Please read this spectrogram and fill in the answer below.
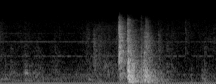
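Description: A door thudding once, loudly and briefly, about a second in, as it is pushed open.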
